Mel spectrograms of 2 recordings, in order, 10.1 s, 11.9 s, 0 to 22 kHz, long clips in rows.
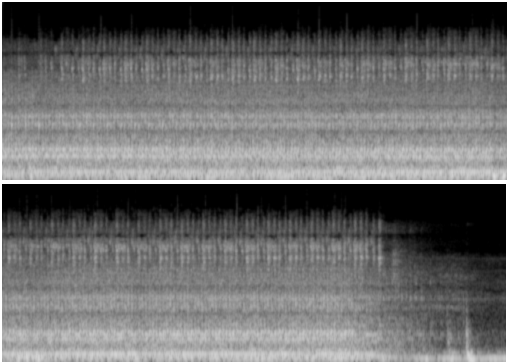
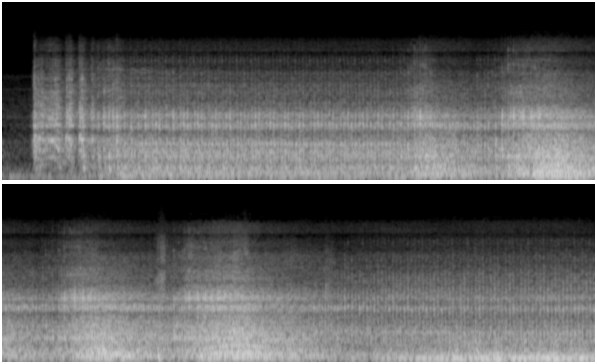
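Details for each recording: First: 2008 N70 Toyota Hilux idling: fast chirpy squeal from a squeaky belt pulley, then shut off; belt to be removed and each pulley spun to find which one is squeaky. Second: Toyota Hilux after regreasing the one untouched accessory pulley, which had no grease and was the squeak source: engine cranks, catches and idles evenly with a few gentle revs and no belt squeal or chirp.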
